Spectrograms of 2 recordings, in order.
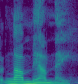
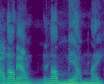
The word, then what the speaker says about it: Ngā mea nei: Today our game is called Ngā mea nei. And you have to say it like that too. Ngā mea nei.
